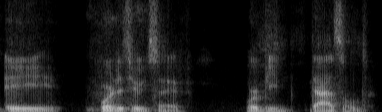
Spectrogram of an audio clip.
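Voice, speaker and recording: A man's voice: extremely low pitch, a little slow, creaky, slightly rough. A man playing a tabletop roleplay game, describing his character's actions in the first person.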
